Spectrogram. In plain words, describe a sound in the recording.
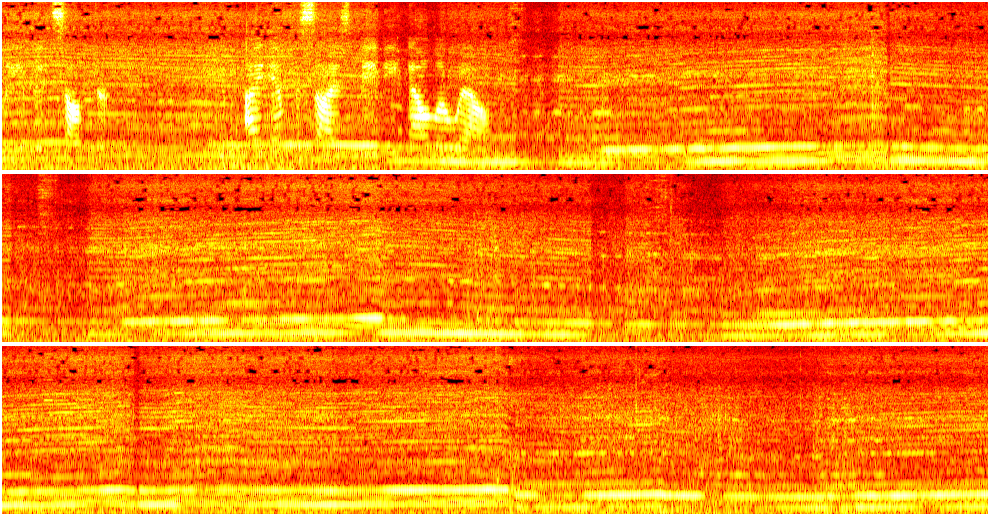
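A racing car engine roars, its pitch rising and falling as it speeds up and shifts gears.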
